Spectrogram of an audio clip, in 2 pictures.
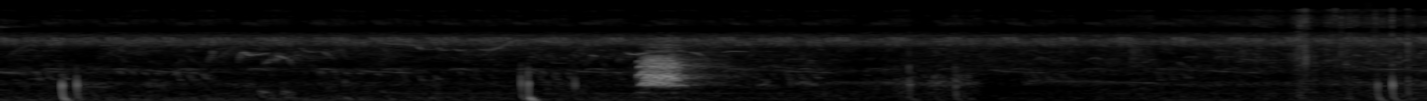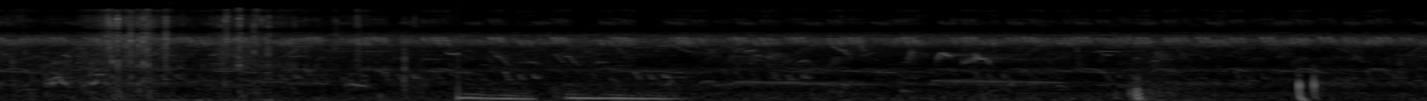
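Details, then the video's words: One short, harsh bark from a muntjac (barking deer) in its forest habitat in Nepal, captured nearby without the animal in view, followed by quiet stretches of steady insect drone, light rustles and faint bird notes. "Real Barking Deer Call"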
